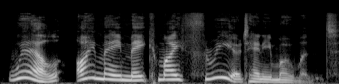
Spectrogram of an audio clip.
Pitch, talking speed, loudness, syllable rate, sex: 190 Hz, 160 wpm, -17 LUFS, 3.5 syllables/s, male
